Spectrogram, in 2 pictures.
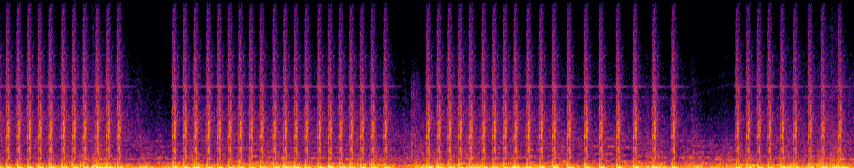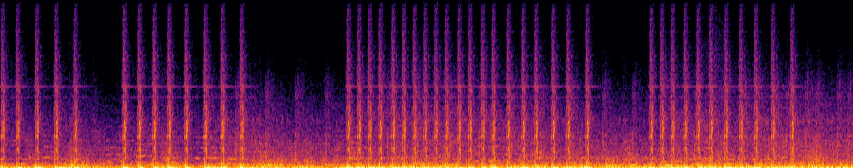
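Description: Rapid automatic gunfire from the VR shooter Cargo Cult, firing in long sustained bursts with brief pauses, loud and close throughout.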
